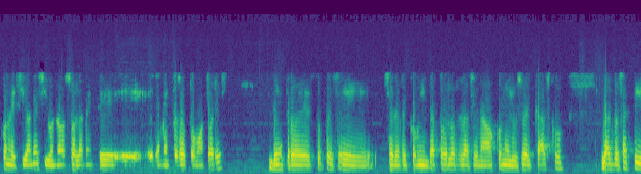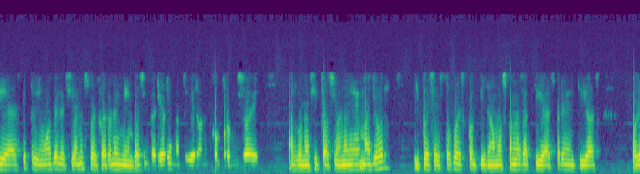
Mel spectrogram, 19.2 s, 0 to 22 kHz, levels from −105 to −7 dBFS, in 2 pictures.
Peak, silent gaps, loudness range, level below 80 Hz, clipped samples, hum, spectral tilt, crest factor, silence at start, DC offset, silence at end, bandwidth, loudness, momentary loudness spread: 0 dBFS; none; 1 LU; -56 dBFS; under 0.1%; none; -10 dB/octave; 18 dB; 0.05 s; under 0.1%; 0 s; 4.1 kHz; -19 LUFS; 6 LU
